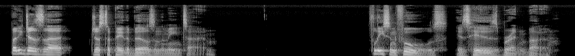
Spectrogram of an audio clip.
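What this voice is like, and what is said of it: Put-on Southern US accent. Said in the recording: “Is ... from Georgia? ... I'm digging this accent. It was my favorite part of House of Cards.”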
